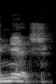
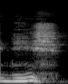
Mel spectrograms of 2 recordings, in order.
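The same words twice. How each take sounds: First: The word is said in a plain English way. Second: The word is said in a French-sounding way. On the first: The speaker calls it right. "I'm gonna say niche" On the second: The speaker calls it wrong. "they're gonna get fancy, like it's from France"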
